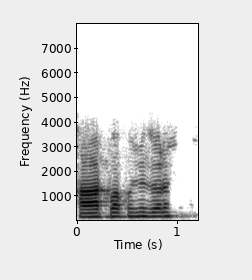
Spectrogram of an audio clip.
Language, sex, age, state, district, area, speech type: Kashmiri, male, 18-30, Jammu and Kashmir, Pulwama, rural, conversation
